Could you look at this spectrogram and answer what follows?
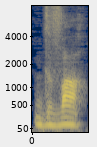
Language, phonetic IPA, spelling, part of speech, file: Polish, [dva], dwa, adjective / noun, Pl-dwa.ogg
